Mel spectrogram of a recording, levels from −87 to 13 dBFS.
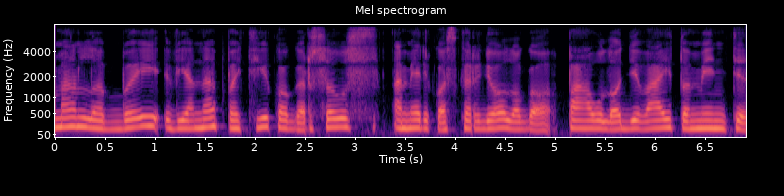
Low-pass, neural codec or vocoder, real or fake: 7.2 kHz; none; real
